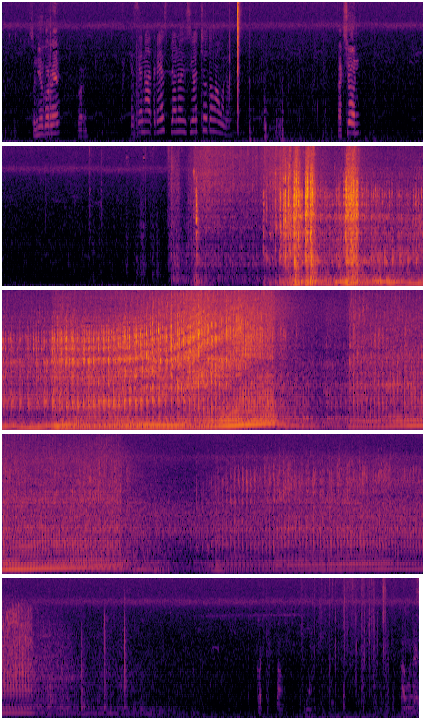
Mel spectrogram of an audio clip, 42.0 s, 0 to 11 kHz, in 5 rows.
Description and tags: Taken from location sound during the making of a short film.
Recorded on a Tascam DR40 with Audix F9 Condenser and Rode Windscreen.
This is a 1974 Camaro taking off in a rural road in central Chile.
Sound includes clapboard in the beginning.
